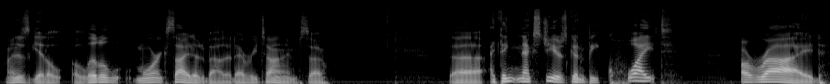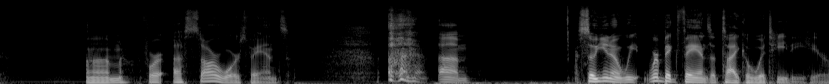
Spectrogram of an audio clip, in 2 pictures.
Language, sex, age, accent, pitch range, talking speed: English, male, 40-59, American, 80-110 Hz, 160 wpm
